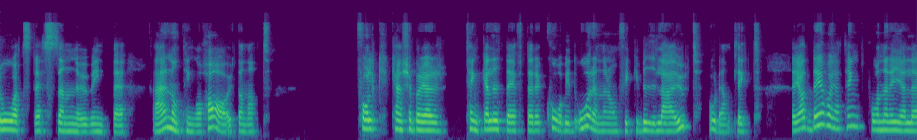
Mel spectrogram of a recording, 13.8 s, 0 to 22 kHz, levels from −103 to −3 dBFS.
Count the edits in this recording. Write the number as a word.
one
